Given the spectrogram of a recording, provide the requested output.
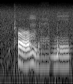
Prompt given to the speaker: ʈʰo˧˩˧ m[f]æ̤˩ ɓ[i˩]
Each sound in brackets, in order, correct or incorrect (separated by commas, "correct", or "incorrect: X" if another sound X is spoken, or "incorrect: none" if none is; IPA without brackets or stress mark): incorrect: b, correct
